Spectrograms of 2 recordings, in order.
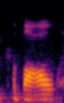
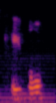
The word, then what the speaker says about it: cabal: thrown out of congress for mispronouncing cabal as cable i think so yes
